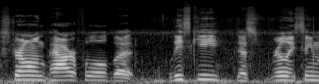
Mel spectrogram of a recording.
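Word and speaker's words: Leeske: the spelling so you guys could some somewhat pronounced his proper english name is l-e-e-s-k-e yeah so it's just liskey that's how we decided yep so that's his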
